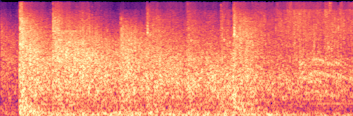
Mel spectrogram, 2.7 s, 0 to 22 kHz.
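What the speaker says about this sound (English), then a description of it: "oh, it's a light artillery strike" Light artillery strike in Company of Heroes 2, several shells firing down a row: a sharp opening blast followed by a dense, continuous rumble of overlapping booms and crackling impacts, loud and sustained.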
